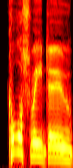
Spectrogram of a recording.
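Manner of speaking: booming matey yes; hearty agreement. A narrator's reading. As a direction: slap the idea on the back. Harry King agrees.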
